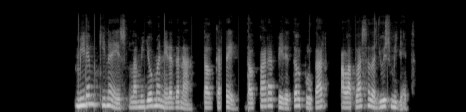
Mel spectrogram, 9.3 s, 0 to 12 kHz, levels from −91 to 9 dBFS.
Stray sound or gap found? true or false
true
